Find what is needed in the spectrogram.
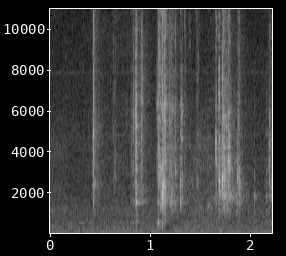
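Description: An eggshell being cracked and pulled apart by hand: a few short, sharp cracks and clicks scattered through the moment.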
